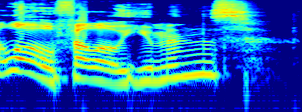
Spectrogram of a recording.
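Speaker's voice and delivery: monster voice put on as fake-casual and friendly. Joking about being a demon lord in human disguise, greeting people: demon lord posing as a normal guy. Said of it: "I'm in my human disguise going".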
